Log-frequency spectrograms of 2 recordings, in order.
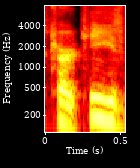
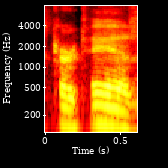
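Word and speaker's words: Curtiz: warner brothers michael cortez it looks like it's curtis but this cortez is the way it's pronounced but some of the pictures and i'm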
